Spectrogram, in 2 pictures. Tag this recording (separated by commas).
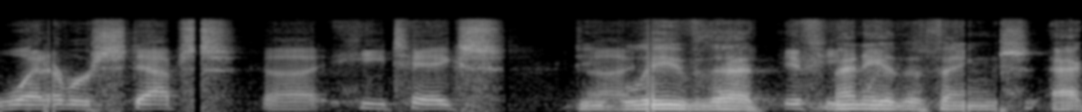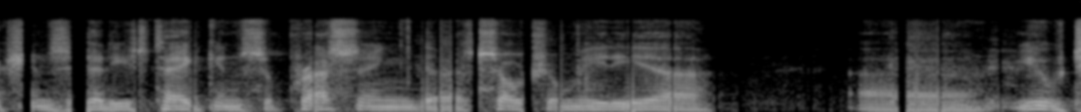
Speech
